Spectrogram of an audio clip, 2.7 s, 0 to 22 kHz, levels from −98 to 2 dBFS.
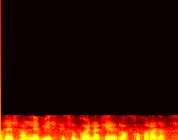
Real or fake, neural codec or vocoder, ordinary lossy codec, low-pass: real; none; AAC, 16 kbps; 7.2 kHz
